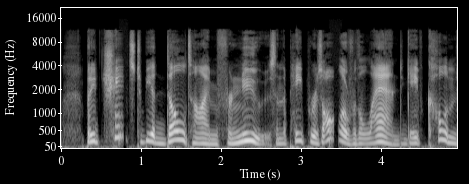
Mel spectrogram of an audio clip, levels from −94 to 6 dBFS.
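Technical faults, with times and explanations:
0.72–0.83 s and 3.35–3.51 s: AAC frame loss with concealment. Gaps of about 90 ms and 120 ms are filled from the last good spectrum, giving smeared, noisy patches. The roughly 10 ms frame size points to low-delay AAC, likely AAC-ELD.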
